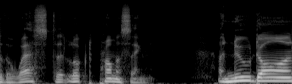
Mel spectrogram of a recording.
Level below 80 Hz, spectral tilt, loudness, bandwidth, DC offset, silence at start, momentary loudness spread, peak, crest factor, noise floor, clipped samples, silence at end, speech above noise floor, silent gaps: -46 dBFS; -7.5 dB/octave; -23 LUFS; 16.5 kHz; under 0.1%; 0 s; 13 LU; -8 dBFS; 16 dB; -61 dBFS; under 0.1%; 0 s; 39 dB; none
